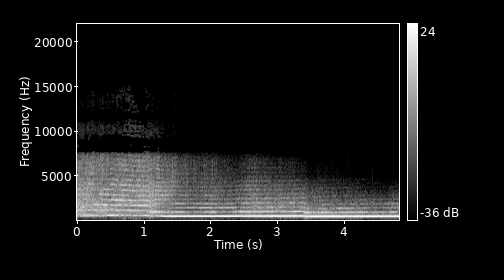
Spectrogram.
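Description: A 2012 Williams Formula 1 car's V8 engine screaming at high revs. Its pitch falls as it passes close by, then it pulls away on a steady high note with two quick upshifts, the first about a second in and the second about three and a half seconds in.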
